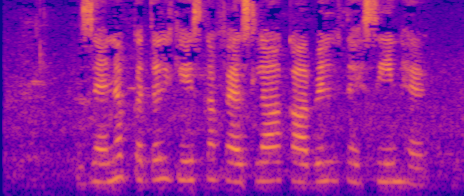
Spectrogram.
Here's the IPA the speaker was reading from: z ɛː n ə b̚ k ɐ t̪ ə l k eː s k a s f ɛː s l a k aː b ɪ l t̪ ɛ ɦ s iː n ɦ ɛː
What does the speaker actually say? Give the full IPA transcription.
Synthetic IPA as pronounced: z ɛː n ə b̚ k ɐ t̪ ə l k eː s k a f ɛː s l a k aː b ɪ l t̪ ɛ ɦ s iː n ɦ ɛː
